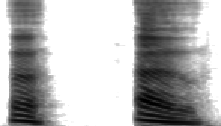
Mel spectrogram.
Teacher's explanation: The first part of the diphthong is unrounded, and the second part can be slightly rounded, or unrounded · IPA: /əʊ/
